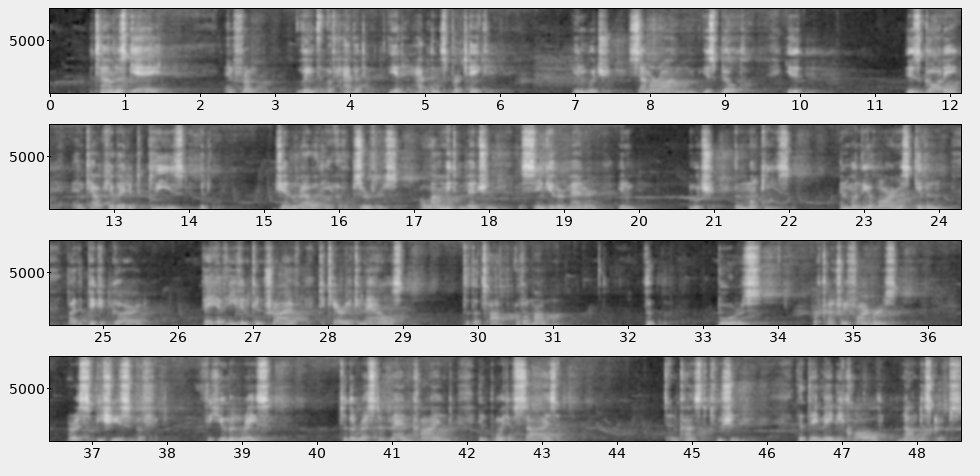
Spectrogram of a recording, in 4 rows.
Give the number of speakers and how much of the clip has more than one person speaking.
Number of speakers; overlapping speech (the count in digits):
1, no overlap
